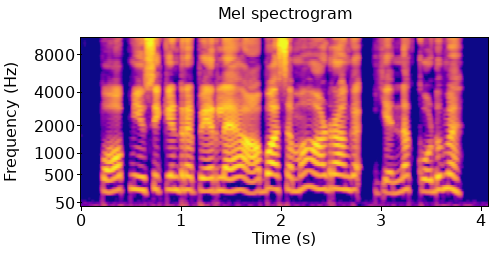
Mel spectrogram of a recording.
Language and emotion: Tamil, disgusted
